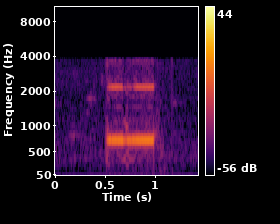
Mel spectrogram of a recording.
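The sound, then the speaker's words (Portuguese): Voicemail beep signalling the start of message recording: a single steady electronic tone lasts about half a second, standing alone against a faint background. “aguardamos seu recado. O processo será tarifado após o sinal.”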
